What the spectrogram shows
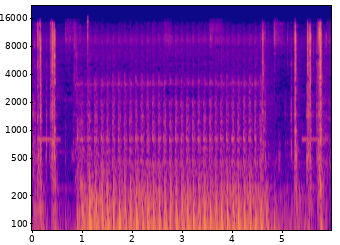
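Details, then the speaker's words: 2002 Toyota Corolla LE, about 173,491 miles, was running earlier, in neutral: starter spins the engine with an even steady cranking chug for about four seconds but it never catches or fires; crank, no start. "trying to try neutral yeah that's not really starting at all"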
